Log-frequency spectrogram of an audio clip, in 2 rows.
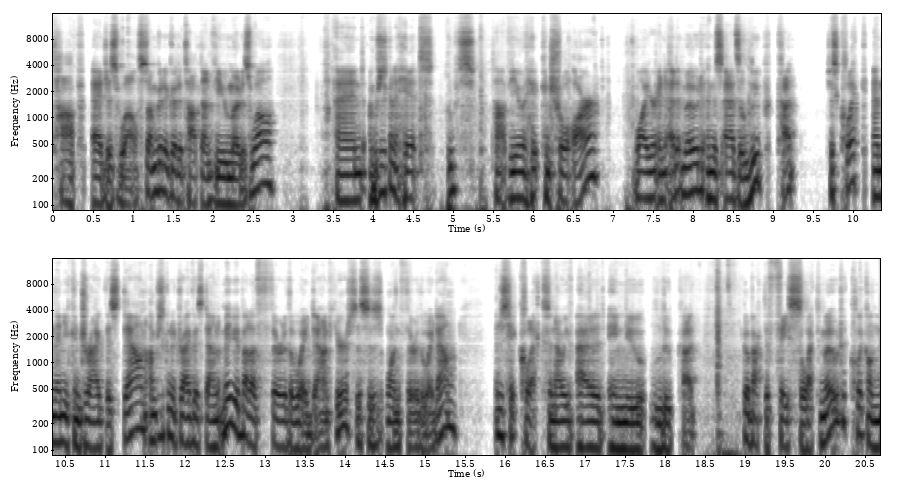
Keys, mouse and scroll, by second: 1.5 KP_7, 2.5 shift+middle click, 3.5 ctrl+z, 3.9 middle click, 4.5 Tab, 5.2 KP_7, 6.3 ctrl+r, 7.1 Tab, 7.7 ctrl+r, 18.6 3, 20.3 click.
